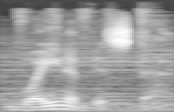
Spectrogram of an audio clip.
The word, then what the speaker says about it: Buena Vista: Colorado for some reason some people ask how you pronounce the town Buena Vista actually it does mean beautiful view but the newcomers when you see them come in they know it's wayna Vista yeah we love it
